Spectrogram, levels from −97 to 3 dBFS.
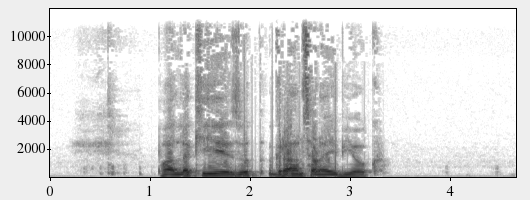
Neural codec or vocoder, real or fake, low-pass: none; real; 10.8 kHz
